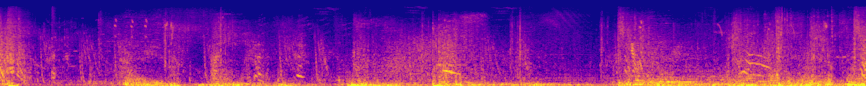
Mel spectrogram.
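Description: Lightsabers hum and clash in a fight.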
